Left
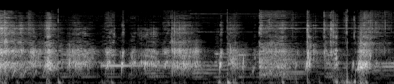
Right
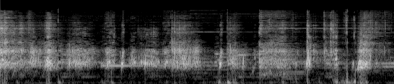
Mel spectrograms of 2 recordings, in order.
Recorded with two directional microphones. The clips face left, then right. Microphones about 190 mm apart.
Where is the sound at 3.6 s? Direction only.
50° left (ahead or behind).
